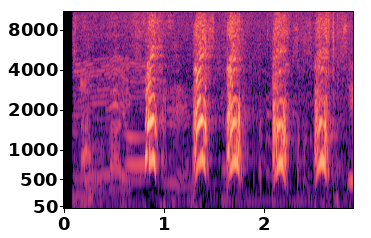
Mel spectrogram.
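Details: Lapponian Herder dog at a youth agility championship on 2 August 2008, giving five sharp, evenly spaced barks about half a second apart, with people talking in the background.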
